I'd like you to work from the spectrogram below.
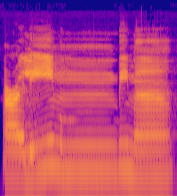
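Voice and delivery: chanted tajweed recitation with a nasal M; Quran recitation. Shown as a demonstration. Teacher recites the example for the students. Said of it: "اگلا دیکھیں".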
